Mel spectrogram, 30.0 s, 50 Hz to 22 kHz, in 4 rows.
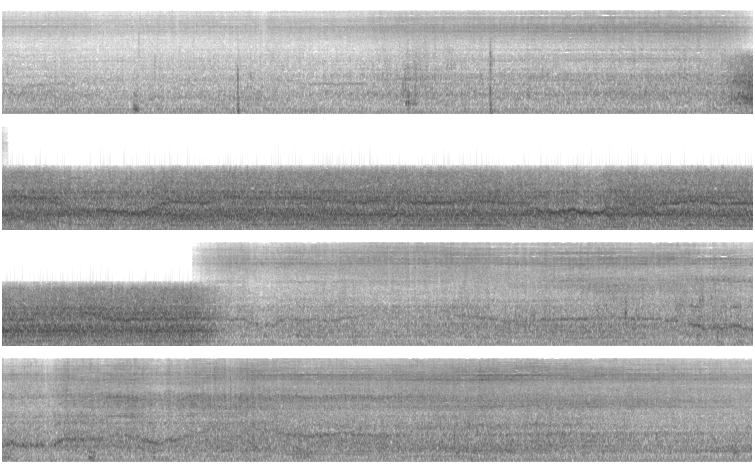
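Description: Radio-controlled 1:14 scale Tatra 130 model truck driving over sand, its motor and gears whining with a pitch that rises and falls with the throttle. For a stretch in the middle it is much louder and closer, heard from a camera mounted on the truck itself.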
